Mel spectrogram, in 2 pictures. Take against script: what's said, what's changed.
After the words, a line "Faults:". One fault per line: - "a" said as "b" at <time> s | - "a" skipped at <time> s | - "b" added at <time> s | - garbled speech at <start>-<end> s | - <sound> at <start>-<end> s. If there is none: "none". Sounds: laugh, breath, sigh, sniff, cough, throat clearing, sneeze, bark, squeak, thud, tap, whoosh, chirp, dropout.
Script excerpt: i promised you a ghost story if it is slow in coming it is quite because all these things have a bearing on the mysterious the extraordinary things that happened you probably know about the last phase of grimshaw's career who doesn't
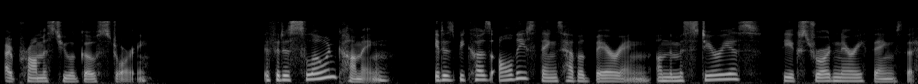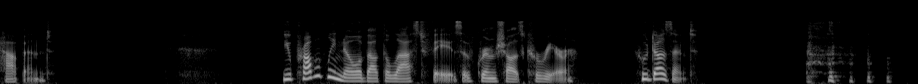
i promised you a ghost story if it is slow in coming it is because all these things have a bearing on the mysterious the extraordinary things that happened you probably know about the last phase of grimshaw's career who doesn't
Faults:
- "quite" skipped at 4.5 s
- laugh at 17.2-18.1 s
